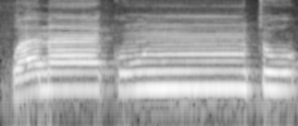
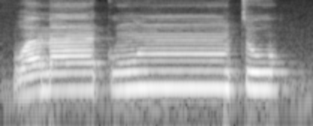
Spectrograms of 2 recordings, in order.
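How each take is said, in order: Both takes have the same delivery.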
